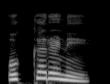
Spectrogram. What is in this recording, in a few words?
"ಓಕರಣೆ", Kannada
